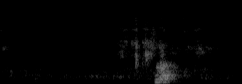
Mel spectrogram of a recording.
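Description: Near silence with faint room tone, then a woman's short exclamation, "whoa", near the end, preceded by a few faint light rustles.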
